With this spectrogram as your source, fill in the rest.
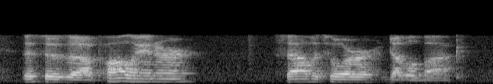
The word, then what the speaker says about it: Doppelbock: This is a Paulaner Salvator Doppelbock. Although in German it's Doppelbock.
